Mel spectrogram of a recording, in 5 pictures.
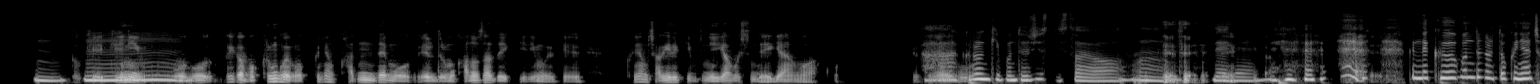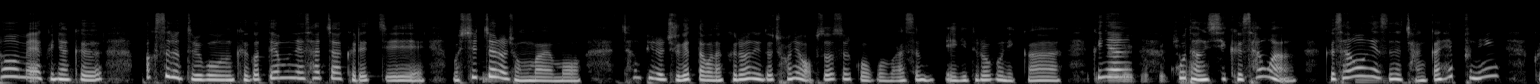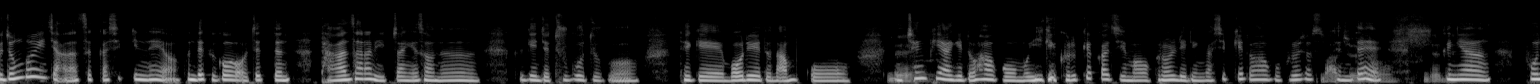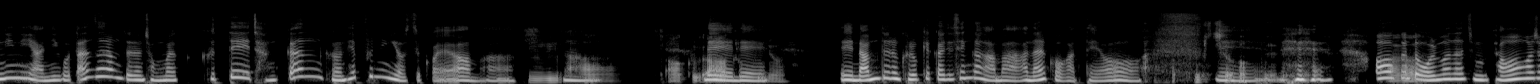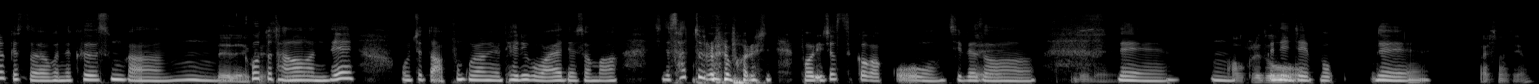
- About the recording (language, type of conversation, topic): Korean, advice, 창피한 일을 겪은 뒤 자신을 어떻게 받아들이고 자기 수용을 연습할 수 있을까요?
- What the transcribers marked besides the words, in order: laugh; laughing while speaking: "네네"; laughing while speaking: "네"; laugh; other background noise; laughing while speaking: "아 그렇죠"; laugh; laughing while speaking: "사투를 벌"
